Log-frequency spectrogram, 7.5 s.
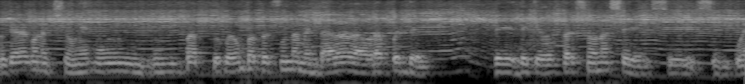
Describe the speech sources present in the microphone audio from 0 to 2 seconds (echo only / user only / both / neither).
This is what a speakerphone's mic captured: echo only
